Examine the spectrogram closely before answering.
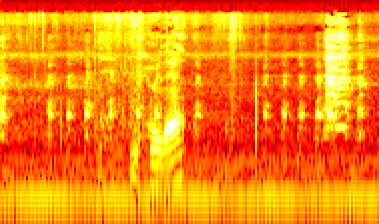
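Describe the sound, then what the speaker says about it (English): Backyard chickens clucking in a garden with mulch, short low calls and one louder squawking burst under a voice asking a brief question. "Why are our chickens so dumb?"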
